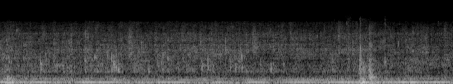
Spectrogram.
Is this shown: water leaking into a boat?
yes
